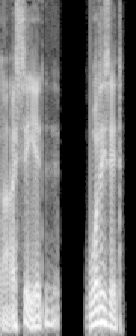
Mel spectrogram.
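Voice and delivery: ordinary delivery, nothing marked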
